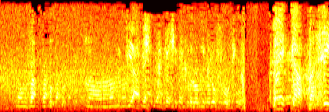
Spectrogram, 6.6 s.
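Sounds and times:
CB radio voice with echo effect: 0:00.3 - 0:06.5
speech: 0:00.4 - 0:06.5.

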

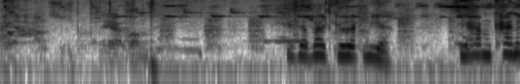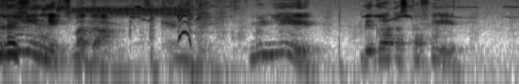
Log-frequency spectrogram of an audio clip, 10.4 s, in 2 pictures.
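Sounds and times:
human voices: 0:00.0 - 0:07.6
dogs barking: 0:00.0 - 0:10.3
speech: 0:02.8 - 0:04.0, 0:04.6 - 0:06.4, 0:07.7 - 0:09.9.

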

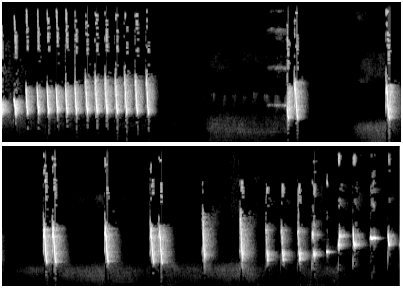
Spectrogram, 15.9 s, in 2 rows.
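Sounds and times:
sooty-headed bulbul chirping, training song for caged birds: 0:00.0 - 0:03.2, 0:05.2 - 0:06.2, 0:07.7 - 0:08.0, 0:08.8 - 0:09.3, 0:10.0 - 0:10.4, 0:11.0 - 0:15.9.

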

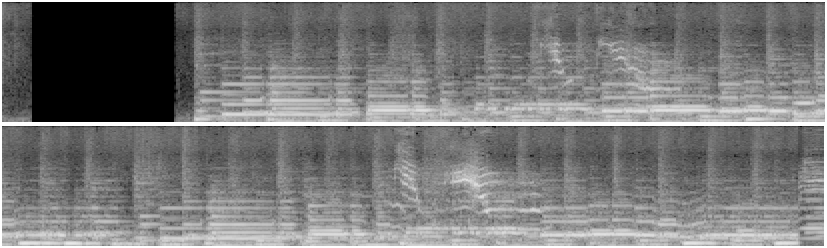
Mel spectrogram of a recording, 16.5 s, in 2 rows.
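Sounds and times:
loud instrumental music: 0:01.8 - 0:16.4
cat meowing: 0:05.3 - 0:07.0, 0:12.0 - 0:14.2, 0:16.2 - 0:16.4.

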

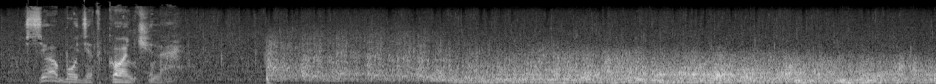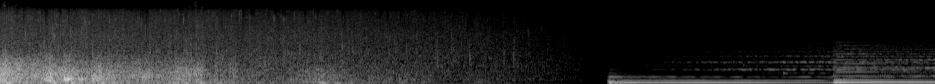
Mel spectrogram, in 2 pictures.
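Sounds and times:
pouring rain: 0:00.0 - 0:15.4
speech: 0:00.4 - 0:02.0
thunder: 0:02.6 - 0:12.9.

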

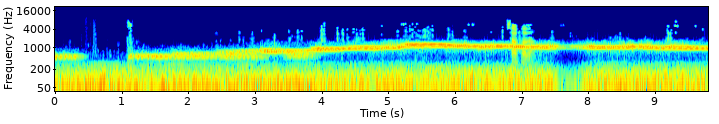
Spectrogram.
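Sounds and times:
NASA-captured sound of planet Venus: 0:00.0 - 0:09.7.

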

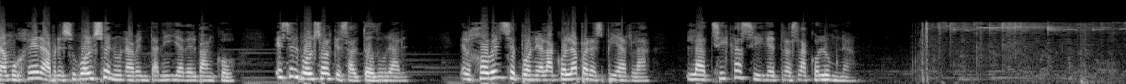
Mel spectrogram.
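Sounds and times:
speech: 0:00.0 - 0:09.4
coins clinking inside a bank: 0:09.1 - 0:11.2.

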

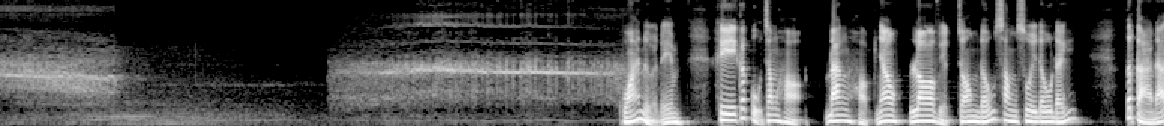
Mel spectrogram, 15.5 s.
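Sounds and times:
barn owl screeching: 0:00.0 - 0:02.0, 0:04.4 - 0:08.4
speech: 0:08.3 - 0:14.4, 0:15.0 - 0:15.5.

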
